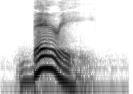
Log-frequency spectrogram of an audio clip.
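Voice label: "bury", English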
